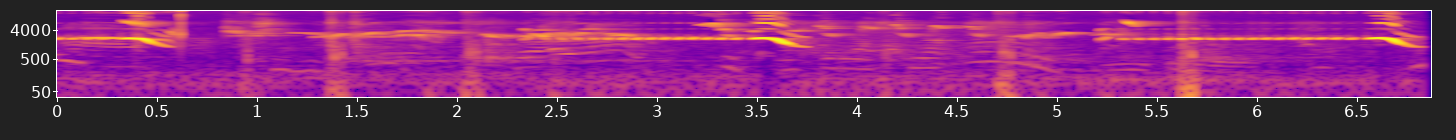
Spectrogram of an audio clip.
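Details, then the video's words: Male sirtu (cipow), caged, agitated at seeing a rival male and a female: long rapid pulsed trills at steady pitch, each ending in a loud sharp down-slurred whistle, with varied chirps and warbles between. "CIPOW Ngamuk Melihat SIRTU JANTAN Dan Betina"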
